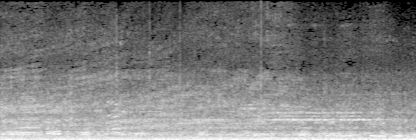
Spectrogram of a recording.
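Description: A motor scooter drives past slowly.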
